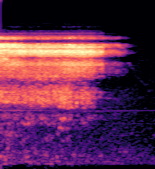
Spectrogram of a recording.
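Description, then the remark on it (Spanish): A voice imitates a snake's hiss during a guided group exercise, a steady, breathy "sss" held for nearly two seconds before tapering off into silence. Fairly loud, with no talking. “Vamos a imaginar que somos una serpiente. ¿Saben cuál es el sonido que hace una serpiente?”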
